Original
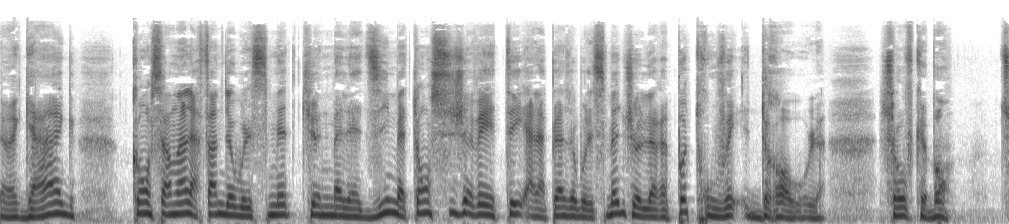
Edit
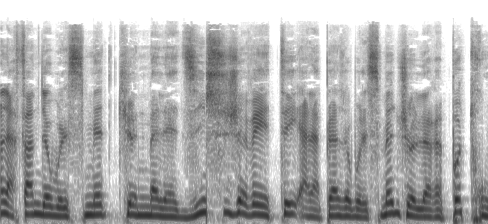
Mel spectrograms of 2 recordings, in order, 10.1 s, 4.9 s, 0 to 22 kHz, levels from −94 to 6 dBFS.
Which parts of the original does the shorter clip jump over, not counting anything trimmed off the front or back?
0:03.9-0:04.3

